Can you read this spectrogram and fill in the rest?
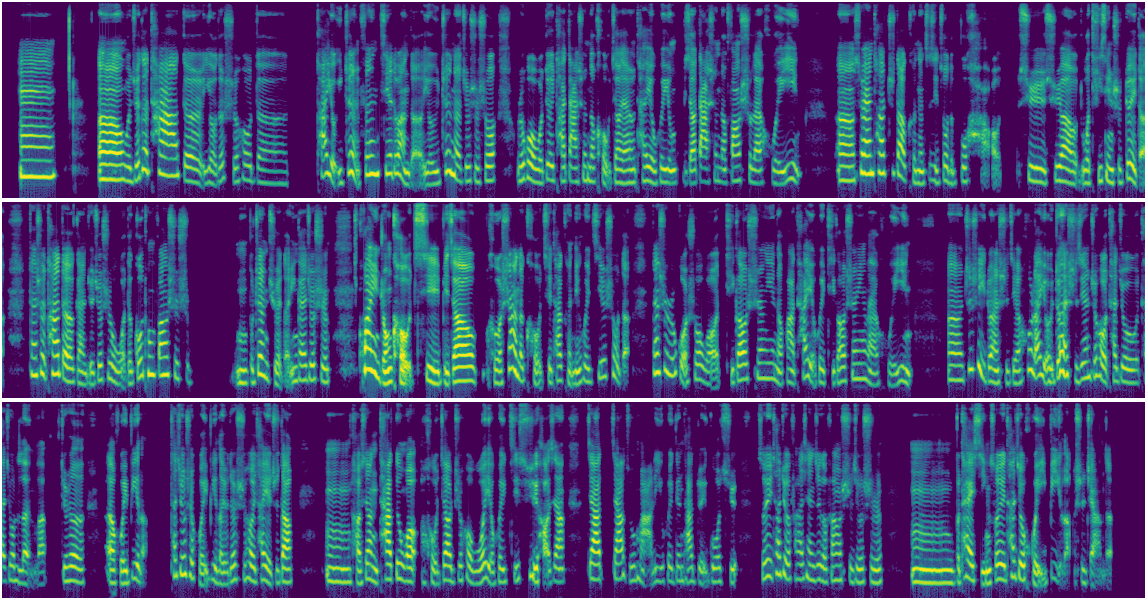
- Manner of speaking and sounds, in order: lip smack; lip smack; laughing while speaking: "有一段"; laughing while speaking: "继续"
- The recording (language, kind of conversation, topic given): Chinese, advice, 我们该如何处理因疲劳和情绪引发的争执与隔阂？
